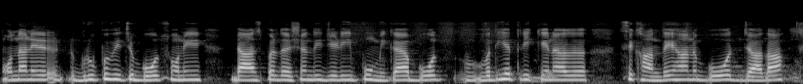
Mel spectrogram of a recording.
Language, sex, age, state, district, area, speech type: Punjabi, female, 18-30, Punjab, Amritsar, urban, spontaneous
